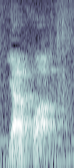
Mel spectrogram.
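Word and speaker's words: יעקב: So the way that I'm pronouncing it, without the vowel pointing system, we have Ya. This makes an ah sound. Ah, ko, aqua, Yaqua. All right, Yaqua.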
